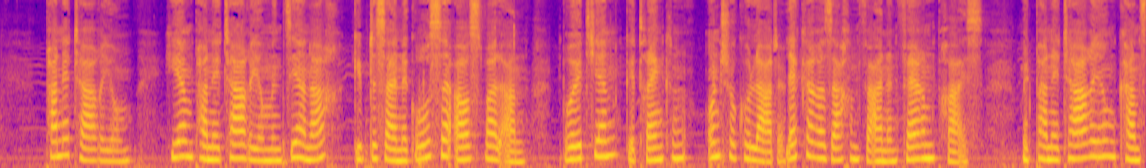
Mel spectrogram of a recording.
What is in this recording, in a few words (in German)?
Werbung; Panetarium; Sirnach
